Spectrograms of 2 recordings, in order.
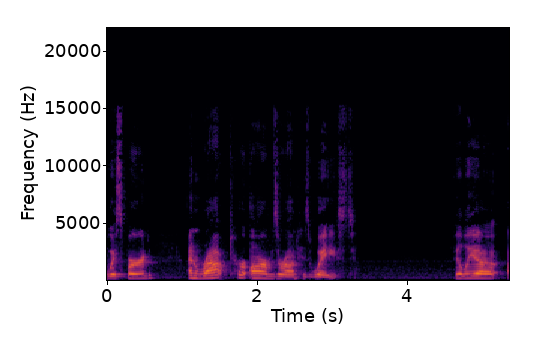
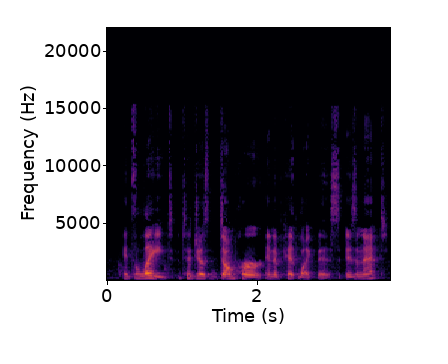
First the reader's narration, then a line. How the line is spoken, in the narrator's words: Zell muttered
